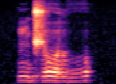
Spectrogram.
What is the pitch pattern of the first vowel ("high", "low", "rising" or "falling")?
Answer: low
